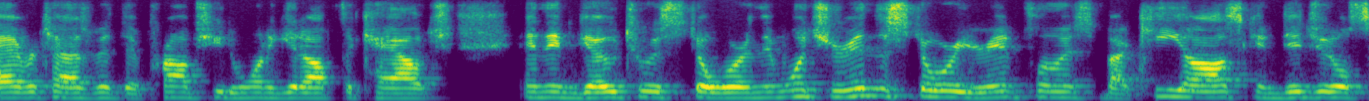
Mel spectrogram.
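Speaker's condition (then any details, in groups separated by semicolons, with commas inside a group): No condition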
